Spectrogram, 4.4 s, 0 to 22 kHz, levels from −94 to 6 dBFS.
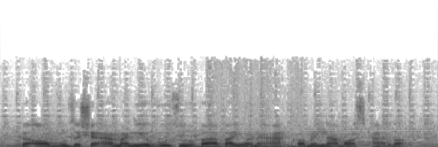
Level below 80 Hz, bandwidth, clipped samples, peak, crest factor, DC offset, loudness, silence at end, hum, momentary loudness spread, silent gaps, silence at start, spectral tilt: -46 dBFS; 13.5 kHz; under 0.1%; -4 dBFS; 16 dB; under 0.1%; -19 LUFS; 0 s; none; 6 LU; none; 0 s; -6.5 dB/octave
